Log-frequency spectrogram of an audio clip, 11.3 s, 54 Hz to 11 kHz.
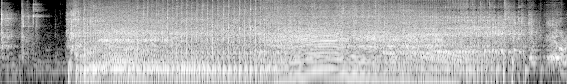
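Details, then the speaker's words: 1980 rototiller small engine with air-vane governor, started with choke: runs up to a high, busy race with a sweeping pitch change; overspeeding because the governor spring was cut short and is too tight. "racing with the devil what is with this doesn't have all that much tension on it oh i see somebody done cut the governor's frame cut the end off so now it's real tight"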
